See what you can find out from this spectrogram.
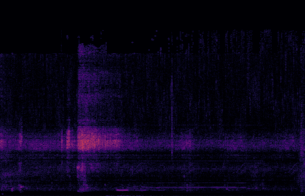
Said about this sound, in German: Nein, die Waffen sind ins Wasser gefallen.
